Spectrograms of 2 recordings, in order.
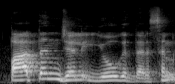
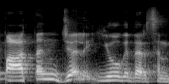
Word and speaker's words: पातंजल योगदर्शन: द्वारा रचित है इसीलिए पातंजल योगदर्शन कहा जाता है आप कभी भी इसका उच्चारण पतंजलि योग दर्शन नहीं करेंगे पातंजल योगदर्शन यह इसका सही उच्चारण होगा दूसरा इसका जो नाम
